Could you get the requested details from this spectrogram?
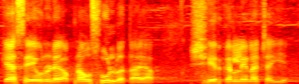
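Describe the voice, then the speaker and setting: A man's voice: a little high, a little hiss or hum. A man giving a sermon in a conversational style, full of rhetorical questions and little impressions of people. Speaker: preacher. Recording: echoey hall with faint music.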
